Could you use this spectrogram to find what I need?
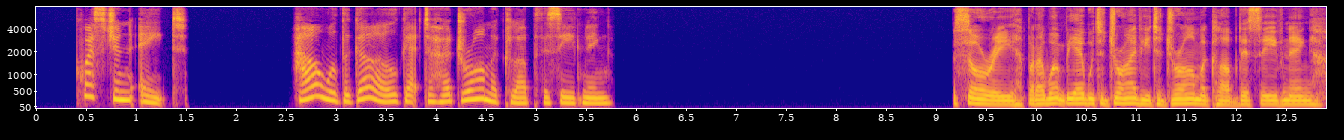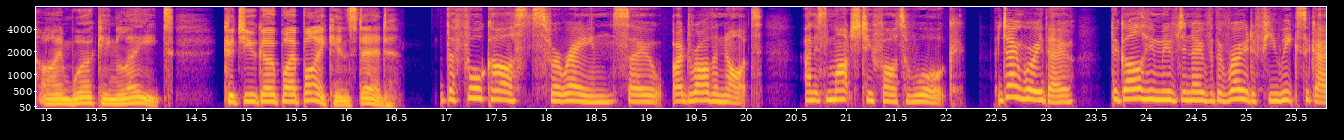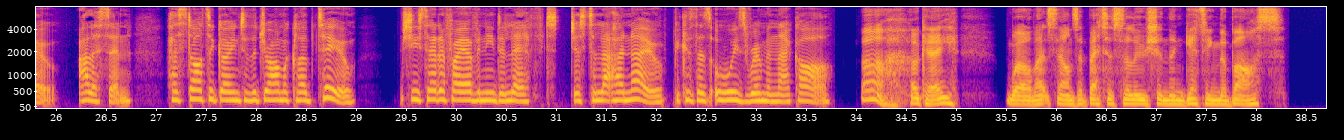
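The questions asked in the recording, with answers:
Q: How will the girl get to her drama club this evening?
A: She'll get a lift in Alison's car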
